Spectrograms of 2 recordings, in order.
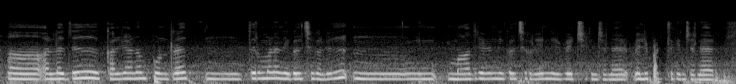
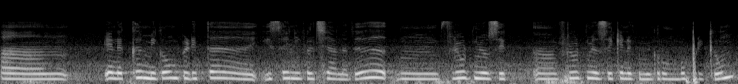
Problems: none marked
